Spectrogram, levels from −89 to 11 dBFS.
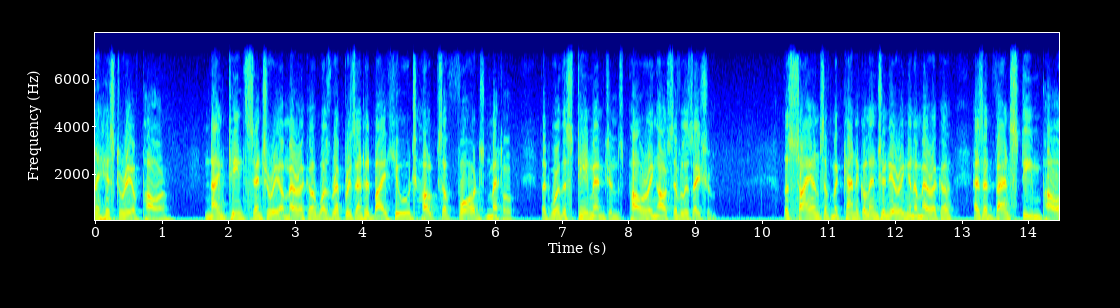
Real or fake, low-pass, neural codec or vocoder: real; 7.2 kHz; none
